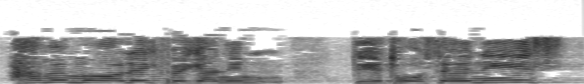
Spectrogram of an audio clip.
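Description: Male religious studies teacher, high voice, lively rhetorical lecturing, dull lo-fi sound. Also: long reverb tail. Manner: animated, rhetorical questions. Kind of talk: seminary lecture.

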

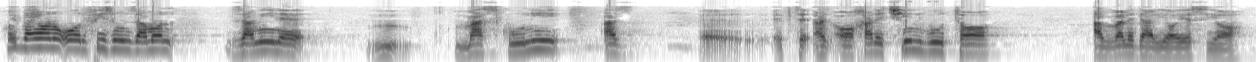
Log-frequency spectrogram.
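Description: Man lecturing over a tinny radio line. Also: fairly high pitch. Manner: deliberate, reasoning, often stresses and repeats his point. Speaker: religious scholar lecturing. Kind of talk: religious lecture.

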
